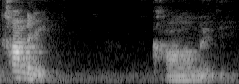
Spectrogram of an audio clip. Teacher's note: three syllable stress the first syllable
